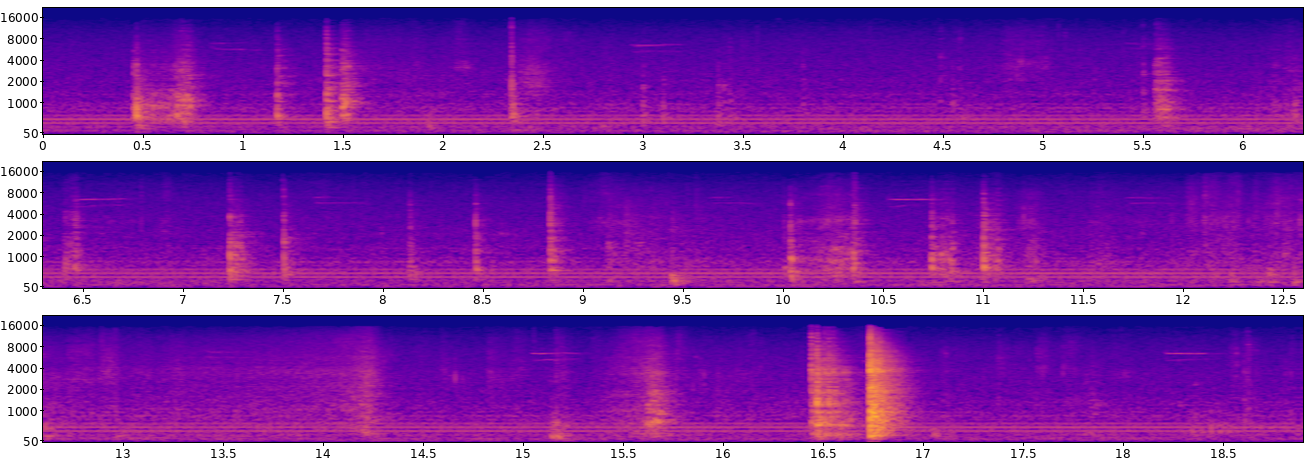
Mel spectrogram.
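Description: Scattered light taps, clicks and scrapes of a hand-held paint spreader working wet acrylic paint along a canvas edge, over a faint steady hum. The loudest is a double knock near the end as the spreader is put down on the table.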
